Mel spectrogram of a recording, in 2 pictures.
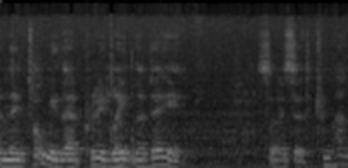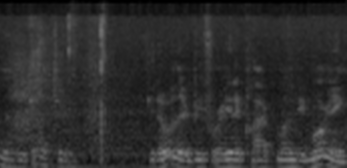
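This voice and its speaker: Someone with an American accent speaks at a fairly quick pace with fairly even intonation, over noticeable background noise. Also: man. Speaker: retired teacher and researcher. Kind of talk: casual storytelling in family conversation.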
